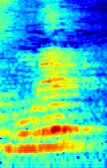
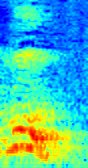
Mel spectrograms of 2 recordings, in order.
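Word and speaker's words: More: একটা সাহিত্য রচনা করলেন মুর। থমাস বাদ দেন, কেননা থমাস নামে আমরা অনেক সাহিত্যিক পাবো। থমাস কিড আছে, থমাস মুর আছে, আরো অনেক থমাস আছে। ওনার নাম হচ্ছে মোর না, উচ্চারণ করে মুর কি করলেন?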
